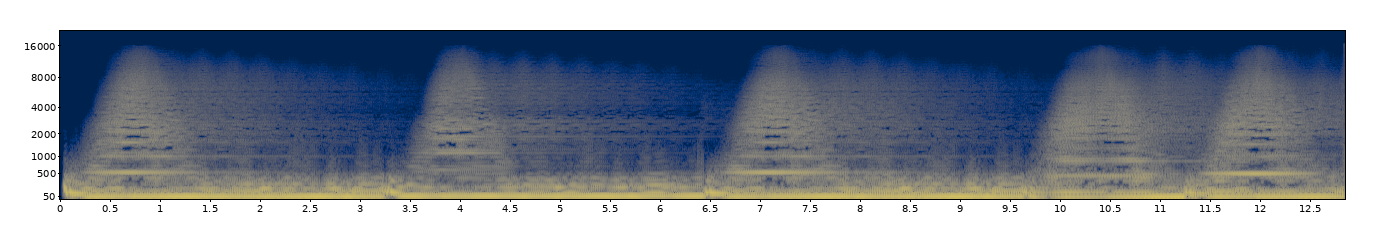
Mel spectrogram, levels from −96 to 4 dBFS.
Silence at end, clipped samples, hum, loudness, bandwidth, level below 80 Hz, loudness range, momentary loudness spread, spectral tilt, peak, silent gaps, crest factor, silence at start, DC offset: 0 s; under 0.1%; none; -25 LUFS; 9.8 kHz; -22 dBFS; 1 LU; 2 LU; -5.5 dB/octave; -12 dBFS; none; 10 dB; 0.05 s; under 0.1%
